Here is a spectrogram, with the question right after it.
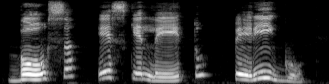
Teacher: palavras paroxítonas, quando a sílaba mais forte é a penúltima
